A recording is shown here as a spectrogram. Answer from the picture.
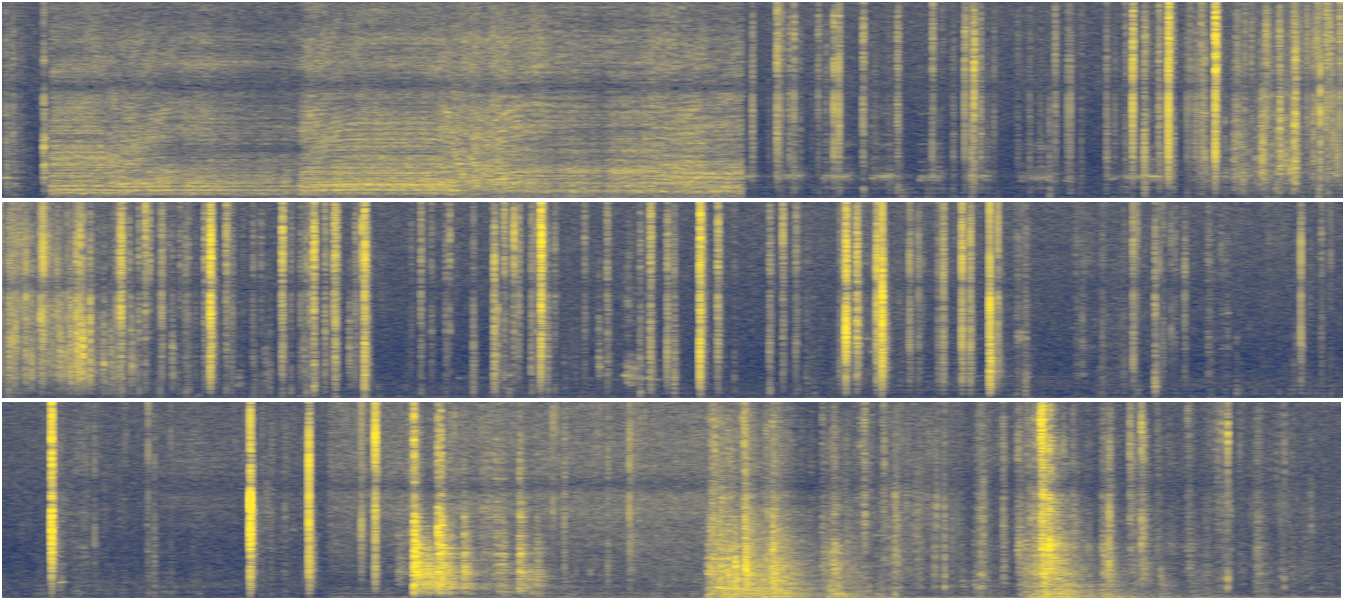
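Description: A wood fire being lit in a smoker's firebox: paper rustles loudly for about five seconds, then the paper and kindling catch with many small crackles and snaps. Three louder bursts of rushing noise come in the last third.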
